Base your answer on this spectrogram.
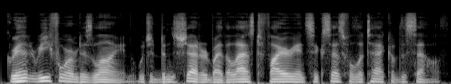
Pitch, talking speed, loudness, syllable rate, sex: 120 Hz, 240 wpm, -18 LUFS, 6.1 syllables/s, male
